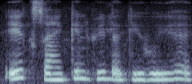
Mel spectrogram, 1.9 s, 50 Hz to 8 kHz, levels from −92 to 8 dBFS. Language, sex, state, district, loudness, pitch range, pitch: Hindi, female, Jharkhand, Ranchi, -17 LUFS, 215-245 Hz, 220 Hz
